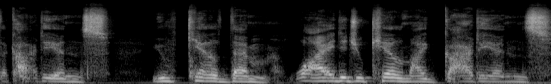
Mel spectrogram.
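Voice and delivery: creature voice, irritated and annoyed. Voicing a creature whose guardians were killed: voicing an annoyed creature. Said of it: "It seems very annoyed".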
